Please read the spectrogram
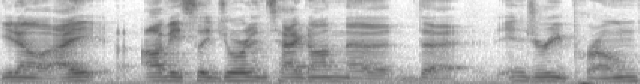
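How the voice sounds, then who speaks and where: A man at medium pitch, with audible room echo. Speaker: fantasy baseball podcast co-host. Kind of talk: casual chat.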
